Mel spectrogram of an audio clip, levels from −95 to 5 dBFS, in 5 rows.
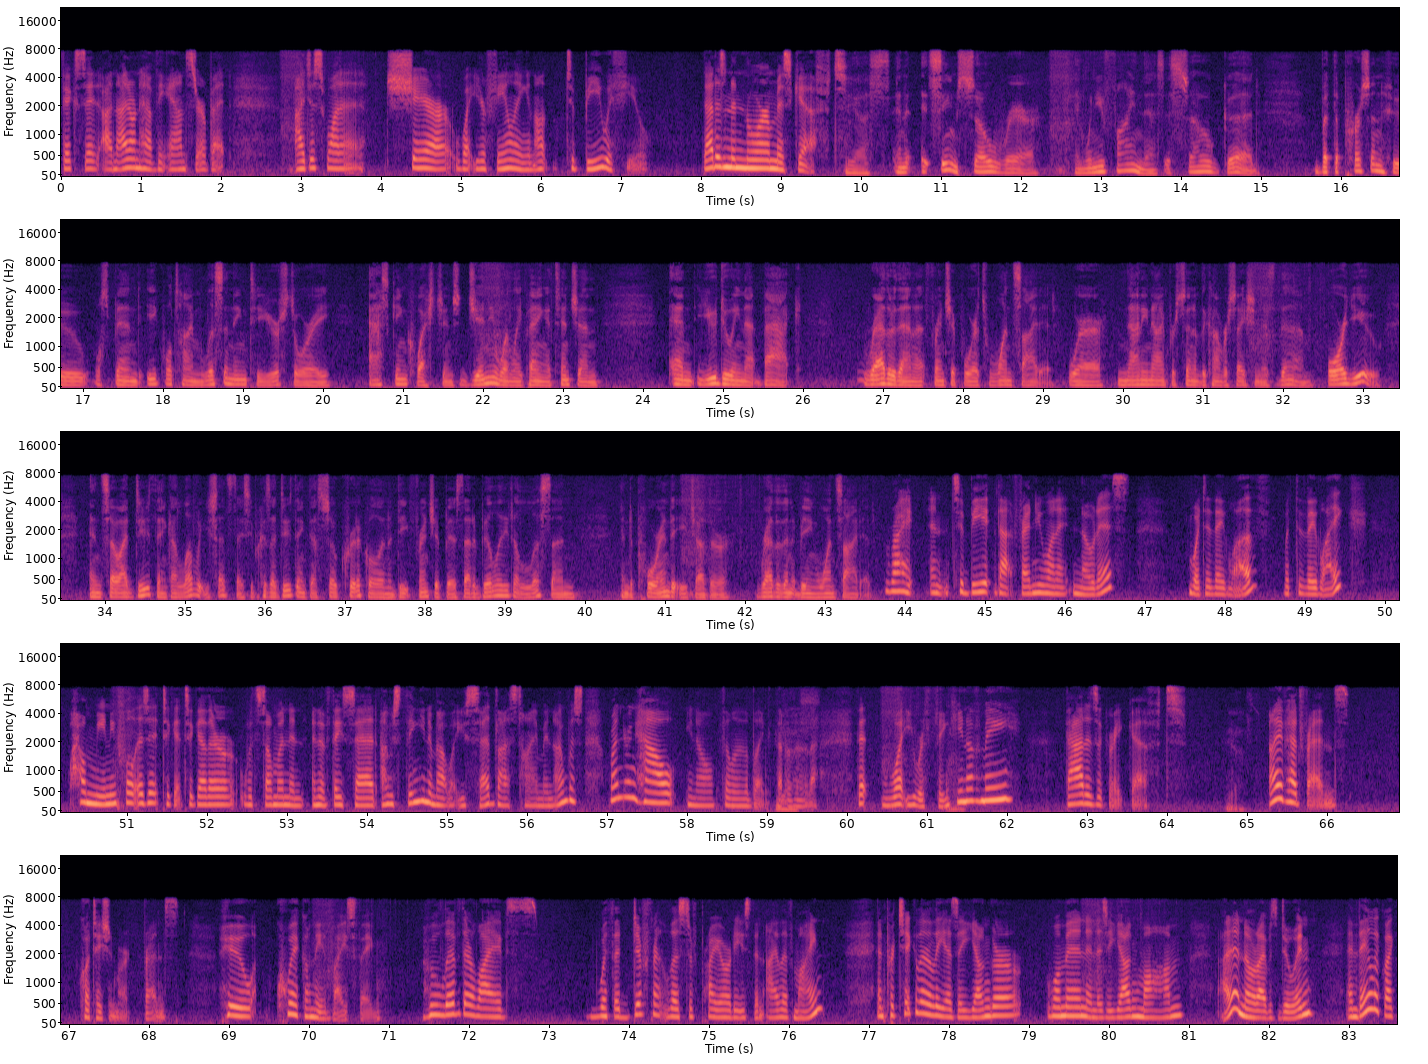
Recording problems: high frequencies cut off; noticeable; nothing above 7.5 kHz
hiss; faint; throughout; 25 dB below the speech

